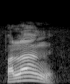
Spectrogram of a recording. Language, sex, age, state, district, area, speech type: Hindi, male, 60+, Uttar Pradesh, Pratapgarh, rural, read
